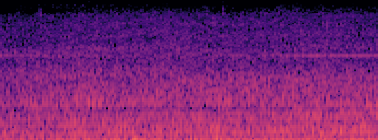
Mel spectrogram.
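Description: Steady hum of a window air conditioner unit running, with a low rumble underneath; a faint thin high tone joins about one and a half seconds in.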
